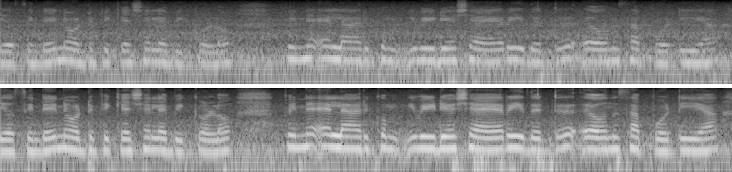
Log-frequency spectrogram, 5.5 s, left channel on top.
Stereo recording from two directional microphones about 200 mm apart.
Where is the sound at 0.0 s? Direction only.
35° right (ahead or behind).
